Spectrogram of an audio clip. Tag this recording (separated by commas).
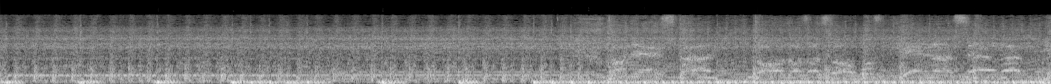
Music, Jazz, Independent music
